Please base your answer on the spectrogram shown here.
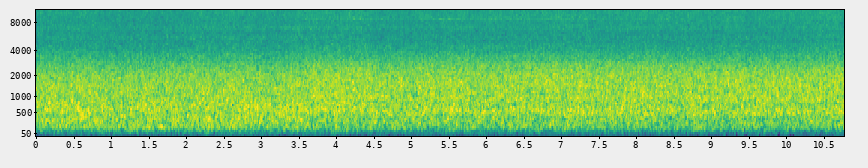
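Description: Broad, steady rushing roar of the Musi river's fast-flowing current, dense and unbroken like heavy white water, loud and close, with no voices over it.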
